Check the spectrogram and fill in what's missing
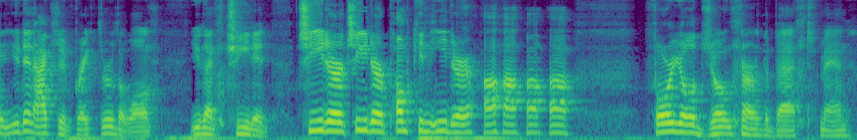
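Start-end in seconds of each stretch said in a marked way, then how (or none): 3.0-5.8 high, singsong playground taunt; childish taunt. Pretend. YouTuber mocks the Crusaders with a four-year-old's joke, childish taunt. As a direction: tease in a higher mock kiddie chant.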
